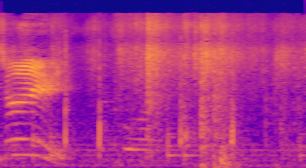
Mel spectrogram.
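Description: A voice drawing out a counted number in the first half second, then a few light clicks and knocks of cosmetic jars and packages being handled on a table.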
